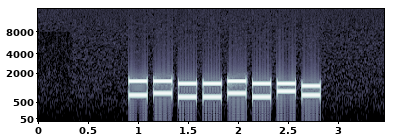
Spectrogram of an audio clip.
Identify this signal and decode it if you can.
DTMF, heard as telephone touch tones, dialled by machine, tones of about 180 ms. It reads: 69229204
